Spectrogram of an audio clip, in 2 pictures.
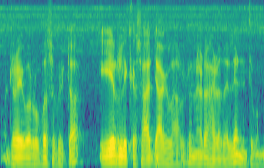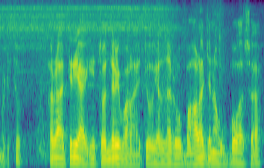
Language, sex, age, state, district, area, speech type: Kannada, male, 60+, Karnataka, Koppal, rural, spontaneous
